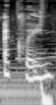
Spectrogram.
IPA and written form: əˈkleɪm (acclaim)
